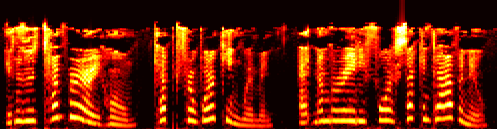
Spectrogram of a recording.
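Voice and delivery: high-pitched woman witness; nervous assistant matron. A narrator's reading.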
